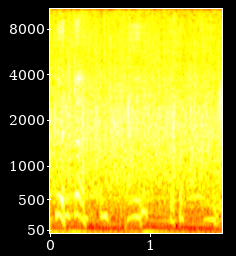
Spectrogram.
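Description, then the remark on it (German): A steady wash of audience applause welcoming a guest, dense, crackling clapping throughout, with voices calling or laughing over it. “Applaus!”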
